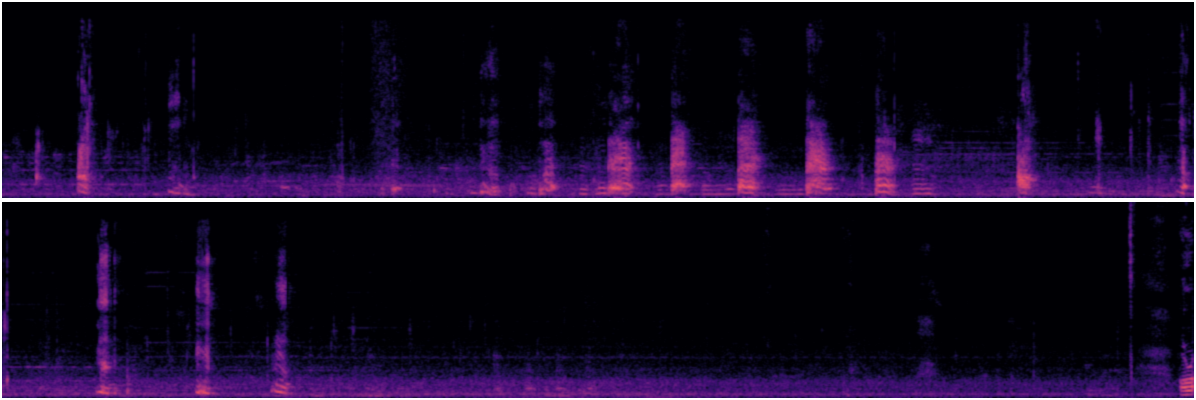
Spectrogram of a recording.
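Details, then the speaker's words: A dog gives a run of harsh, hacking, honking coughs, shown as symptoms of canine influenza. "okay well the the disease that we're going to just mention briefly because it's so important is called kennel cough"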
